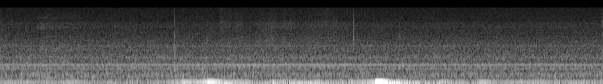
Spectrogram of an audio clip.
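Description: Quiet room tone with a steady faint hum, broken by two low bumps about two seconds and four seconds in, the second the louder, and a faint click or two.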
